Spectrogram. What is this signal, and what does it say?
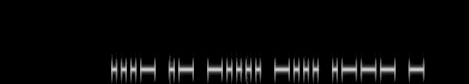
Morse code, heard as a keyed tone, about 25 wpm, 700 Hz. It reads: VA6BJT
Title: DXCC-100 Call Signs - 6 Characters - Repeated 2x - 25wpm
